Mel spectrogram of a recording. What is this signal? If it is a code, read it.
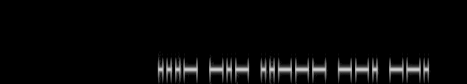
Morse code, heard as a keyed tone, about 28 wpm, 700 Hz. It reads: VK2GG
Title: DXCC-100 Call Signs - 5 Characters - 28wpm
